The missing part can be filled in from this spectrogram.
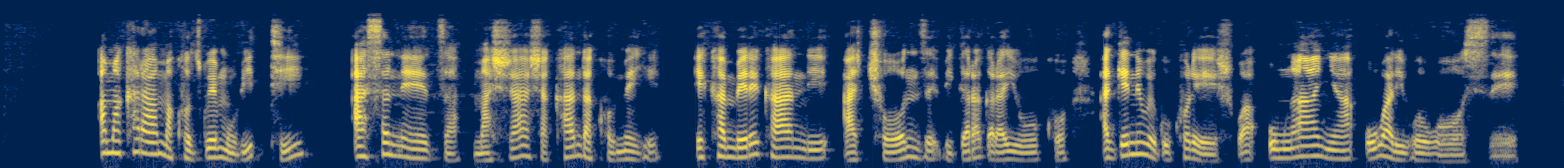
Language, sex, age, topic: Rundi, male, 18-24, education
